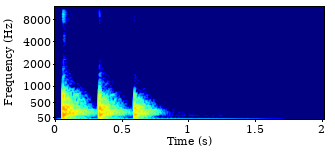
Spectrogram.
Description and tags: Knock On Door 1 2
Knock, Recording, Surface, Desk, Sound, Door, Wooden, Real, Foley, Hard, Wood, Scratch, Design, Light, Hit, Scrape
